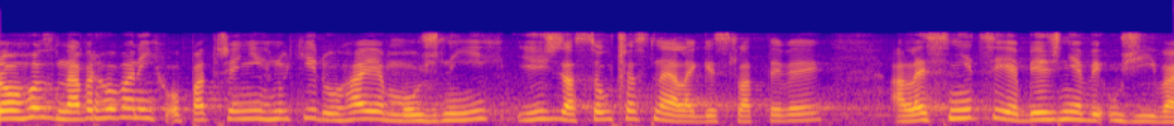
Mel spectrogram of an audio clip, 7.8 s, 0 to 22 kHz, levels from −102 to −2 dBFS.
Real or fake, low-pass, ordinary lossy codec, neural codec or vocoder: real; 7.2 kHz; AAC, 96 kbps; none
